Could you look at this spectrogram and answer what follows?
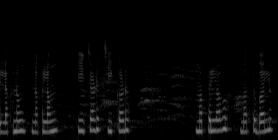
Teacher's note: एक शब्द की विभिन्न ध्वनियों के विपर्य की प्रवृत्ति दक्खनी की एक प्रमुख विशेषता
